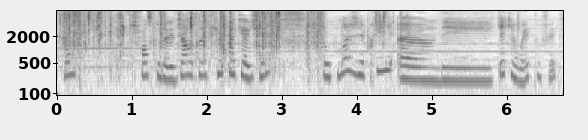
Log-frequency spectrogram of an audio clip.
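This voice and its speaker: Chatty young woman over background music. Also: a little high. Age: young adult. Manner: chatty, rambling, many fillers and restarts. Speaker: beauty vlogger. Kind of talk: casual haul video. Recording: music playing behind.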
